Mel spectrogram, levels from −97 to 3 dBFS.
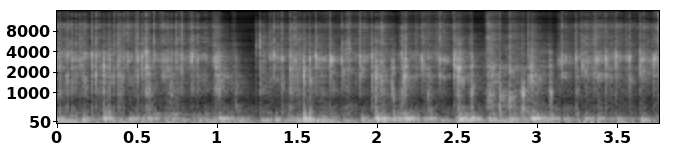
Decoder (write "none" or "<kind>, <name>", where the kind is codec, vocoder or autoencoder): codec, SNAC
